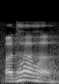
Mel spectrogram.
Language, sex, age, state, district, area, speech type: Sanskrit, male, 60+, Uttar Pradesh, Ghazipur, urban, read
